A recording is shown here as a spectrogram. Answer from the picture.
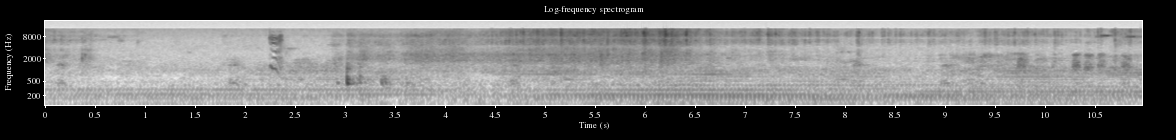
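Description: Dogs at play, with one short, sharp dog vocalisation about three seconds in, over a steady low hum.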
